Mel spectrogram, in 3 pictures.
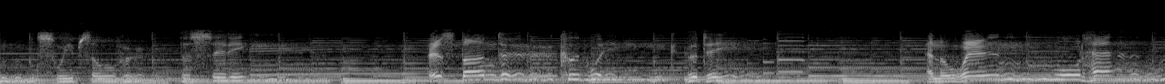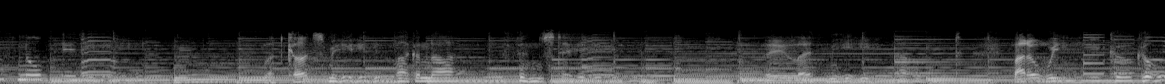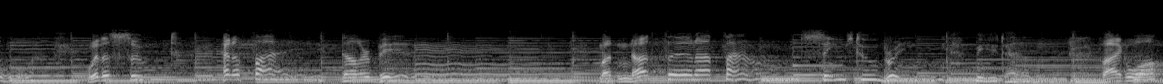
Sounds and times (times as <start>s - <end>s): Music: 0.0s - 34.9s.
